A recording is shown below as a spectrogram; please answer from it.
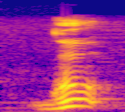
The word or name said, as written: gu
